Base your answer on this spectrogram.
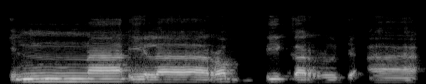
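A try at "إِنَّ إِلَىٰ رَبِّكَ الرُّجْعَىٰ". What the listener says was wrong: Baik, mohon untuk tidak dipanjangkan. Inna ila, langsung masuk. Karena itu akan membedakan arti. Jadi inna ini memang ada yang panjang. Inna, kalau dipanjangkan nanya berarti sesungguhnya kami. Kalau tanpa panjang seperti ini sesungguhnya aja.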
